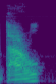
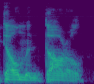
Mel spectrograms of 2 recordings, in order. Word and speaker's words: Dolman-Darrall: Is it Dolman-Darrall or Darrell? Yeah, Darrell, you did mispronounce it Did slightly, it? so it's Dolman-Darrell. In the north, you're Dolman-Darrall.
